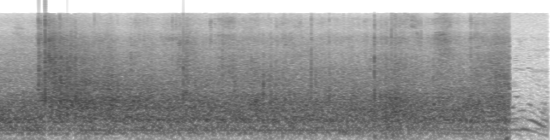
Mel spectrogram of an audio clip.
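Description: On-ice sound of an ice hockey game: a steady hiss of skate blades on the ice with sharp knocks of sticks and puck, over a constant low hum. It cuts off abruptly just before the end.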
